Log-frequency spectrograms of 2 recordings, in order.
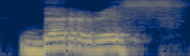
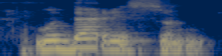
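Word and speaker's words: مُدَرِّسٌ: ये मुदर्रिस है, दर्रिस, दर्रस नहीं बोलना, मुदर्रिसुन।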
